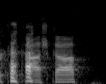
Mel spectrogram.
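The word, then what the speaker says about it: Kokoškov: The coaching name that I always think of, and maybe it's just because I watch the Jazz so much, is Igor Kokoshkov. And I don't know of him more if I could pronounce his name, Igor Kokoshkov. – Hey, that was perfect. You got it.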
